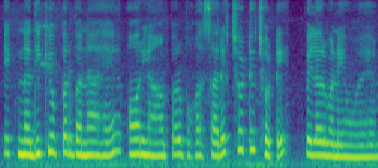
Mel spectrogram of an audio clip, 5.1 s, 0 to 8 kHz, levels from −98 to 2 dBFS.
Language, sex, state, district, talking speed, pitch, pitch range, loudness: Hindi, female, Chhattisgarh, Raipur, 200 wpm, 245 Hz, 230-265 Hz, -14 LUFS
